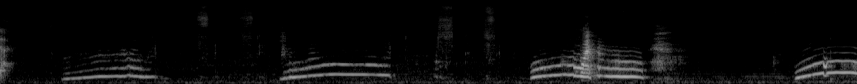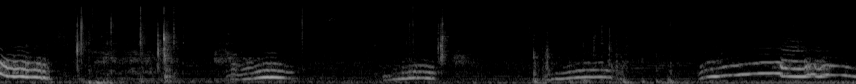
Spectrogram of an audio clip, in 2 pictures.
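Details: Kittens playing indoors with a fluffy toy, one carrying it in its mouth and running around while growling; drawn-out, wavering moaning growls with rising and falling pitch, about one every two seconds, short clicks and knocks between them.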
